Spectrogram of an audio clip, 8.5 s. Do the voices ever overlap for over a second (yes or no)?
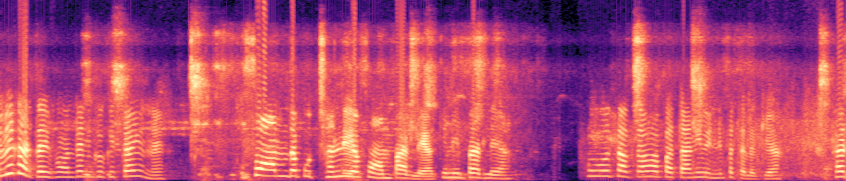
no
